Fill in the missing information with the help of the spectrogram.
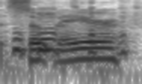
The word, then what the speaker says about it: Sotomayor: Sonia Sotomayor? Yeah, Sotomayor.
